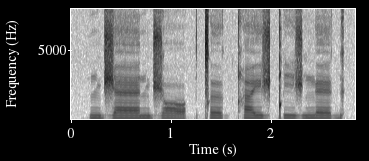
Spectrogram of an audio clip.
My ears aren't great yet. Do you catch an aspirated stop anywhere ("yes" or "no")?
yes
